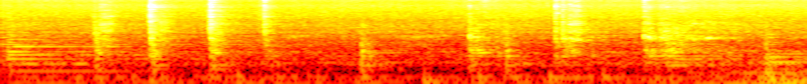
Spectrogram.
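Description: Atta noodles sizzle in a pan over a high flame while a utensil stirs them in several sharp, irregular scraping strokes over a soft steady frying hiss, close up and with no voices.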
